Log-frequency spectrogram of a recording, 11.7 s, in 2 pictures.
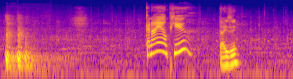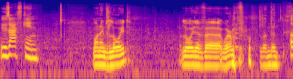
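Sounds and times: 
knocking on a door: 0.1s - 1.0s
speech: 3.0s - 4.9s, 5.9s - 6.7s, 7.7s - 8.6s, 9.4s - 11.7s
laughter: 10.2s - 11.7s.

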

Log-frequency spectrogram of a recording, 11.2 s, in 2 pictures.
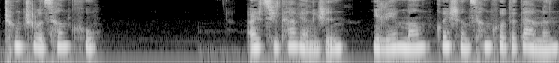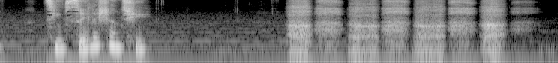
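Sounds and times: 
speech: 0.2s - 1.0s, 2.5s - 7.1s, 8.4s - 10.6s
deep heavy breathing: 8.4s - 11.0s.

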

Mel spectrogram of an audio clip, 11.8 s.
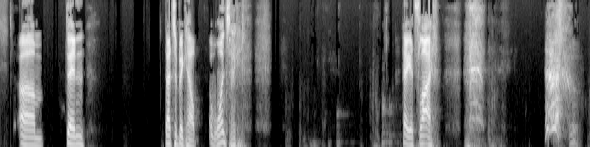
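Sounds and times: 
speech: 0.4s - 1.8s, 3.3s - 5.0s, 8.0s - 9.7s, 10.9s - 11.6s
person coughing: 10.9s - 11.7s.

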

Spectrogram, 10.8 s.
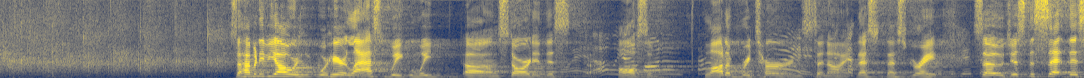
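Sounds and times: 
crowd applauding: 0.0s - 2.5s
speech: 2.4s - 10.8s.

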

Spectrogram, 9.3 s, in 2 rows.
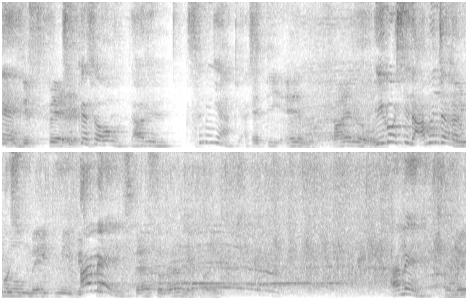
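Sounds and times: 
speech: 0.2s - 7.2s, 8.5s - 9.2s
audience clapping: 3.7s - 9.2s.

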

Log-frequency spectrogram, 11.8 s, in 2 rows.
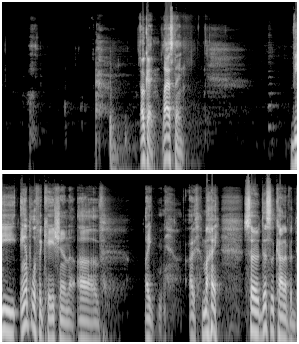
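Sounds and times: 
speaker slurping and swallowing a drink: 0.5s - 0.9s
speech: 2.8s - 3.7s, 5.8s - 8.1s, 8.8s - 11.7s.

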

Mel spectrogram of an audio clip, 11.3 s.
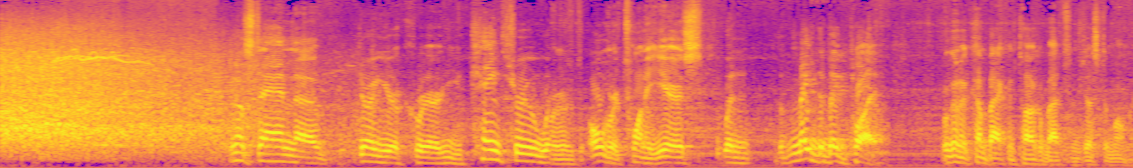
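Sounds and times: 
baseball stadium crowd roaring: 0.0s - 3.7s
speech: 2.3s - 11.3s.

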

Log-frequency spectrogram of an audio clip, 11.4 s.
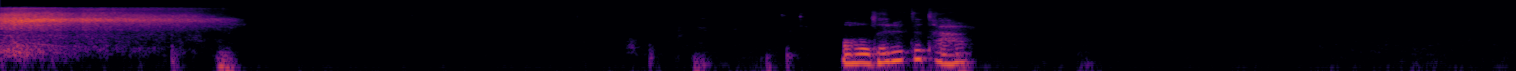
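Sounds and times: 
quick inhaled breath during a guided breathing exercise: 0.0s - 1.8s
speech: 6.3s - 7.4s.

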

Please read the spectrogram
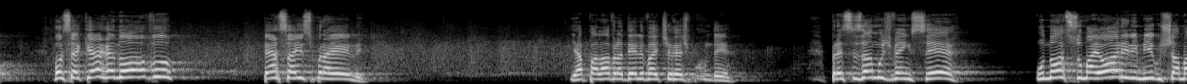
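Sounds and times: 
audience applauding: 0.0s - 8.1s
speech: 0.5s - 1.9s, 2.6s - 3.8s, 5.7s - 7.4s, 8.1s - 9.7s, 10.4s - 11.8s.

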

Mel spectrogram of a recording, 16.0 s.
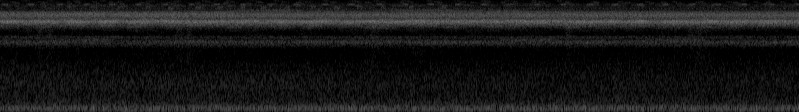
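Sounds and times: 
cricket chorus: 0.0s - 15.9s.

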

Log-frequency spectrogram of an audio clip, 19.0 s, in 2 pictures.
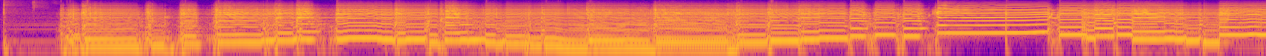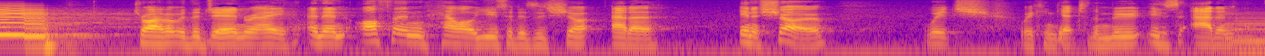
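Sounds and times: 
electric guitar through a fuzz pedal with gain all the way up: 0.0s - 10.5s, 18.7s - 18.9s
speech: 10.6s - 15.8s, 16.4s - 18.9s.

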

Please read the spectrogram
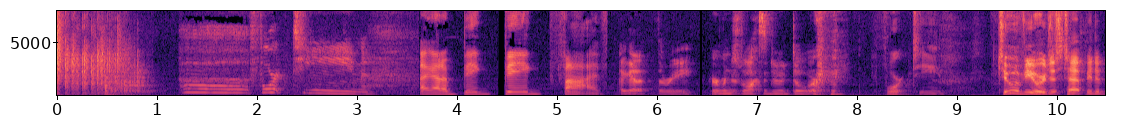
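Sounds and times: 
dice rolling on a table: 0.0s - 1.0s
speech: 2.2s - 10.4s.

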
